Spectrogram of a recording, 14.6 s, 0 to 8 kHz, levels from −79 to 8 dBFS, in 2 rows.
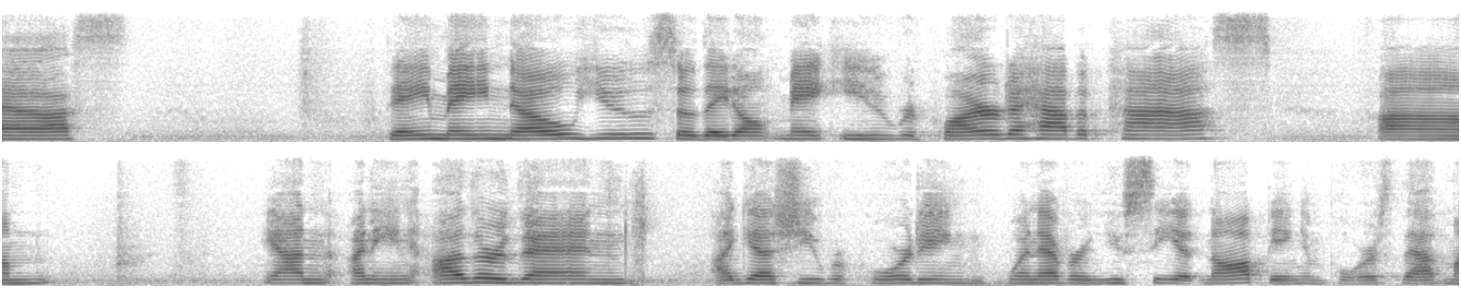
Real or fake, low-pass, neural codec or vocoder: fake; 7.2 kHz; codec, 16 kHz, 0.5 kbps, X-Codec, HuBERT features, trained on LibriSpeech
